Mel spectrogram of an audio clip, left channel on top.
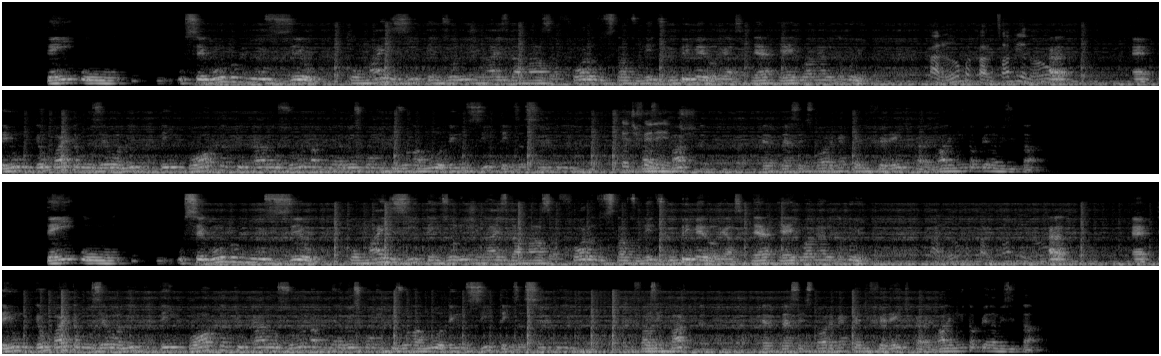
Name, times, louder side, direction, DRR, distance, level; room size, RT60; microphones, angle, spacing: voice 1, 0.4-1.2 1.5-8.8 10.5-10.8 11.3-17.4 17.8-18.4 19.2-22.0, right 1 dB, 35° right, 0.5 m, -33 dB
Hiss, 1.9-21.1, right 2 dB, 85° right, 0.7 m, -38 dB
voice 2, 9.3-10.6 17.8-18.5, left 7 dB, 75° left, 0.3 m, -40 dB
3.5 x 2.9 x 4.1 m
head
